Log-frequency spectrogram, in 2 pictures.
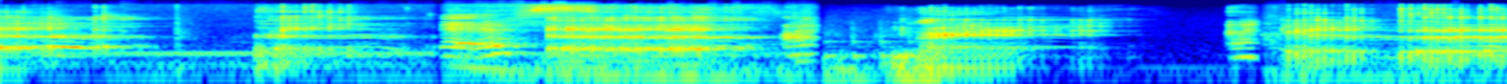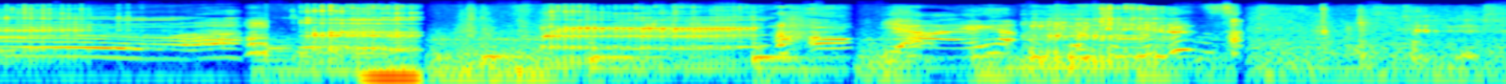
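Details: Compilation of a woman's burps: loud, long voiced belches one after another with brief talk and some music between; repeated burping.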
